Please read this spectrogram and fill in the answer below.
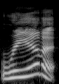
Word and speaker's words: Rihanna: She pronounces it Rihanna, and that is...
